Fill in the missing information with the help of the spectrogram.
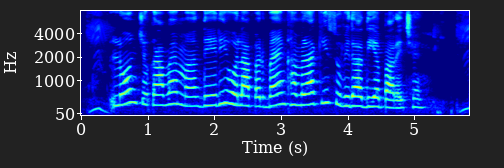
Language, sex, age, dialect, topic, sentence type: Maithili, female, 25-30, Angika, banking, question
